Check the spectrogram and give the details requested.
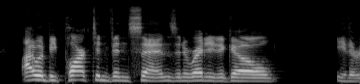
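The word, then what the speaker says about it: Vincennes: I don't think that's how you pronounce it. I know that's not how you pronounce it. It is Vincens. Oh, okay. Even though it's French. Vincens. Well, French origins commonly use.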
